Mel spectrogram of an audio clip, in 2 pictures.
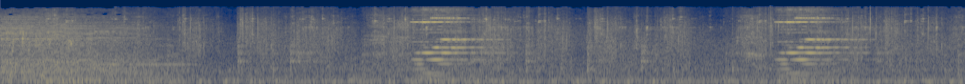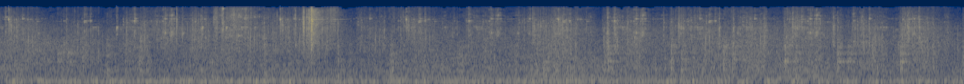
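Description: Footsteps clank on a metal deck.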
